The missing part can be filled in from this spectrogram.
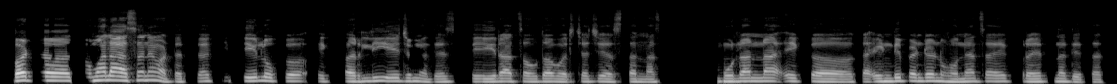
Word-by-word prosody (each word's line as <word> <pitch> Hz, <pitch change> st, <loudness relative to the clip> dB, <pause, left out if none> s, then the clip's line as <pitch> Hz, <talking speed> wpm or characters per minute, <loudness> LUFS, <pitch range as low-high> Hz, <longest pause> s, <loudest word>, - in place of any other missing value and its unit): But 180 Hz, +2 st, +9 dB, 0.2 s
अ, -, -, +9 dB, 0.3 s
तुम्हाला 195 Hz, +3 st, +5 dB
असं 180 Hz, +3 st, +2 dB
नाही 195 Hz, -2 st, +1 dB
वाटत 125 Hz, -4 st, -2 dB
का, 145 Hz, -, -4 dB
की 160 Hz, +2 st, -16 dB
ते 160 Hz, 0 st, -1 dB
लोक 155 Hz, -3 st, -1 dB, 0.3 s
एक 135 Hz, -, -6 dB, 0.2 s
अर्ली 145 Hz, +4 st, 0 dB, 0.2 s
एजमध्येच 130 Hz, -4 st, -2 dB, 0.2 s
13-14 130 Hz, 0 st, -1 dB
वर्षाची 130 Hz, +2 st, -4 dB
असतानाच, 125 Hz, -1 st, -4 dB, 0.7 s
मुलांना 150 Hz, +2 st, +2 dB, 0.2 s
एक 145 Hz, +1 st, -7 dB
अ, 125 Hz, -1 st, +1 dB
इंडिपेंडंट 155 Hz, +3 st, +1 dB
होण्याचा 135 Hz, +2 st, -1 dB
एक 140 Hz, -1 st, -3 dB
प्रयत्न 130 Hz, 0 st, -2 dB
देतात. 115 Hz, -1 st, -6 dB
135 Hz, 130 wpm, -23 LUFS, 130-155 Hz, 0.7 s, But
